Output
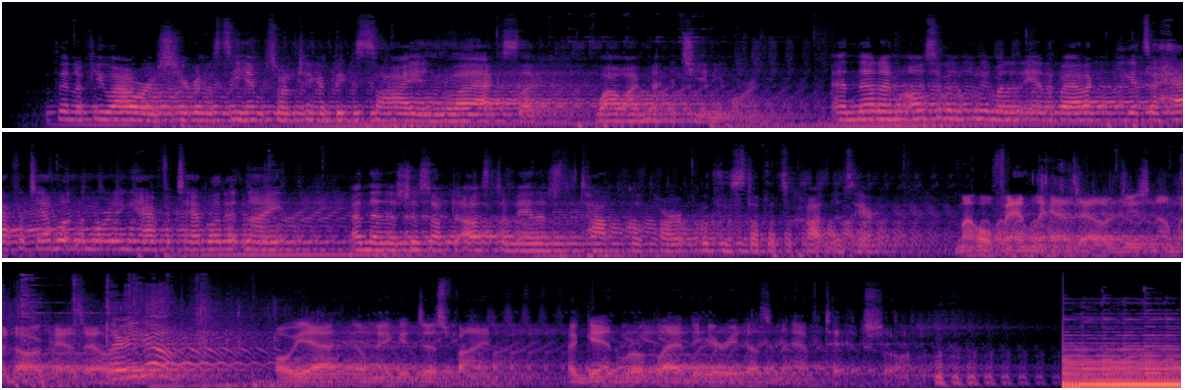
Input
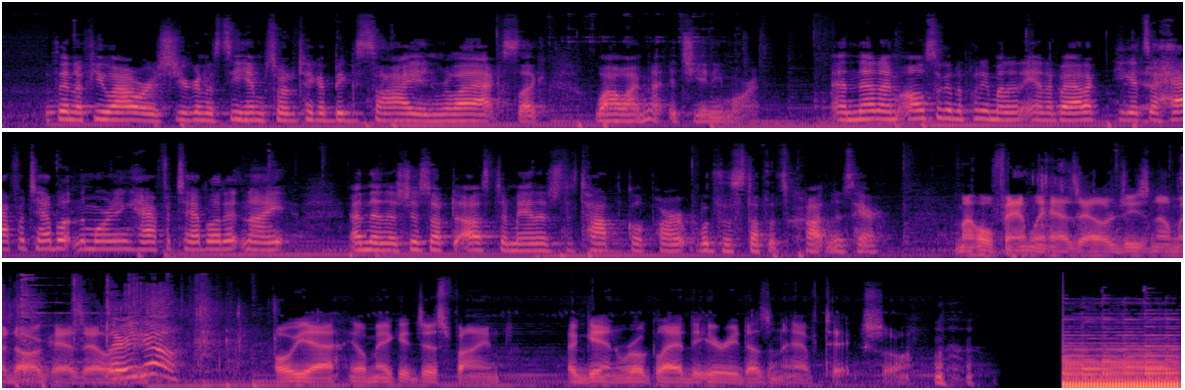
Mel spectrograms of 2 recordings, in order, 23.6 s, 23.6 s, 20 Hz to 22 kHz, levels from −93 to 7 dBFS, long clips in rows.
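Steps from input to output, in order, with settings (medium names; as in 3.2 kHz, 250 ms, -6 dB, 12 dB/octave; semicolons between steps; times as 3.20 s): fade-in on the opening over 0.88 s; delay with an opening low-pass 113 ms, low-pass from 750 Hz, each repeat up 1 oct, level -6 dB; trim -5.5 dB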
